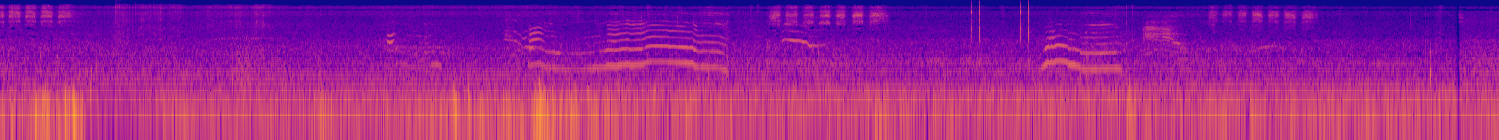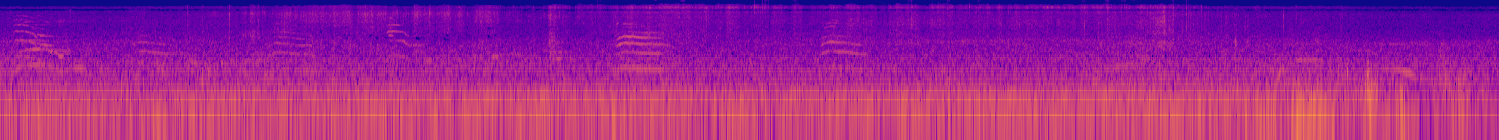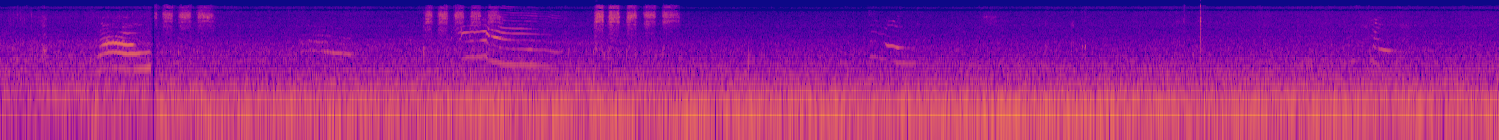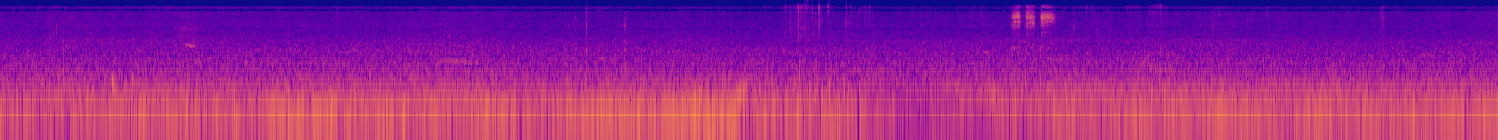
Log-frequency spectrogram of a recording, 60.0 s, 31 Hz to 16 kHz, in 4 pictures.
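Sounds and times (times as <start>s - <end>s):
cat meowing: 3.9s - 8.4s, 10.4s - 11.9s, 34.6s - 35.6s.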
